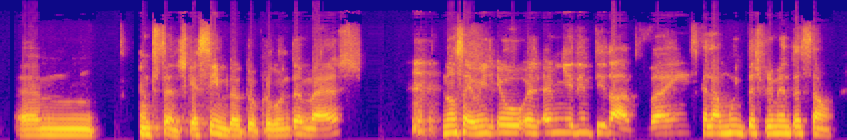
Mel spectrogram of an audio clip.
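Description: In a Lisbon accent, the speaker uses a dark, mellow tone and fairly even intonation at a moderate pace, with big swings in loudness. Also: man, fairly high pitch for a man. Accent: European Portuguese, Lisbon area. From Portugal, Sintra. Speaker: painter and engineering graduate. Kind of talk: casual interview.

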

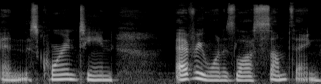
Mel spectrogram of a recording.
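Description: A woman with a Southern US accent speaks at a fairly high pitch with monotone, flat intonation. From Alabama. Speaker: podcast host. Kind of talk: personal monologue. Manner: casual, hesitant with many fillers.

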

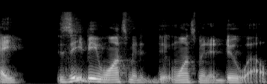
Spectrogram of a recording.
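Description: Against a quiet background, a man speaks in an ordinary speaking voice. His pitch is fairly low and his intonation fairly even. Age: 30s. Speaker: college basketball assistant coach. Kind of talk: casual interview.

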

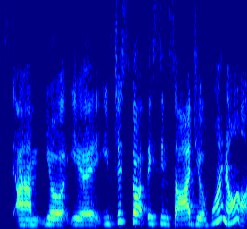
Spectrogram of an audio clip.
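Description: Speaking at a moderate pace, a woman with an Australian accent uses a medium pitch. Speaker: podcast host and riding trainer. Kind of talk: interview conversation. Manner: animated.

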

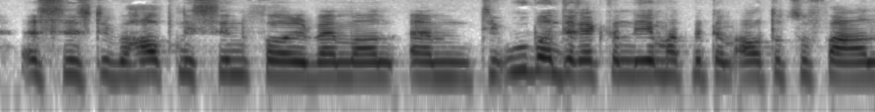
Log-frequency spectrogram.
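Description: A woman talks at a fairly quick pace with a fairly high pitch. Her sound is dry and close, with no echo. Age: 20s. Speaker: climate activist. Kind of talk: casual chat.

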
